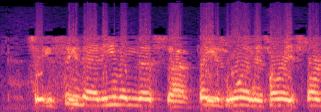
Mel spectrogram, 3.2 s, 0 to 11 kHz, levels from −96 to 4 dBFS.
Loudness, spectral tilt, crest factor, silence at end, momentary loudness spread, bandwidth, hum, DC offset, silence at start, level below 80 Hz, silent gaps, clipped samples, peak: -8 LUFS; -6.5 dB/octave; 8 dB; 0 s; 5 LU; 7.8 kHz; none; under 0.1%; 0.3 s; -46 dBFS; none; under 0.1%; 0 dBFS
